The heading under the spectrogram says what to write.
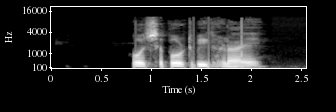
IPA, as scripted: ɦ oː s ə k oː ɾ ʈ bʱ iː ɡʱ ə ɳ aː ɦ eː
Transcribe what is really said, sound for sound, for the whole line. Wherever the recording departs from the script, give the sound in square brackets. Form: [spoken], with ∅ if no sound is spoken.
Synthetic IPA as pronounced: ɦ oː s ə [p] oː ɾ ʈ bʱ iː ɡʱ ə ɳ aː ɦ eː

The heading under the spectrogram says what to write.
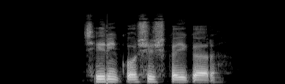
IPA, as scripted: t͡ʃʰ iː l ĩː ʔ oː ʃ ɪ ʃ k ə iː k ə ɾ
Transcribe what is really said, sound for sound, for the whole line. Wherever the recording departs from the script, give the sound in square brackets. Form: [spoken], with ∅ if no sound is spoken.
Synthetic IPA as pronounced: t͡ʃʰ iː [ɾ] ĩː [k] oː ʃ ɪ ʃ k ə iː k ə ɾ

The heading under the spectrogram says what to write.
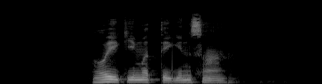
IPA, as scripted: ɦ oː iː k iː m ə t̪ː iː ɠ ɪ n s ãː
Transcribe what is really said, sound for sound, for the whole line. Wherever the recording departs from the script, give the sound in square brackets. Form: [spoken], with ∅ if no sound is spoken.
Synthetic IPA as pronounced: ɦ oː iː k iː m ə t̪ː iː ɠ ɪ n s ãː

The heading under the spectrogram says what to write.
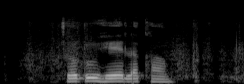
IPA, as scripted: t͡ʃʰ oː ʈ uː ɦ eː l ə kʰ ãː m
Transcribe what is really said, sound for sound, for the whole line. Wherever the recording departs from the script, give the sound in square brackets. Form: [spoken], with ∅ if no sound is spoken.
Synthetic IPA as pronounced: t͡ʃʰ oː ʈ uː ɦ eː l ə kʰ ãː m

